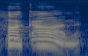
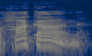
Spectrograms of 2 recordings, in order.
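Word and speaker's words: Håkan: the swedish uh swedish name uh and oh hakan carlson says basically pronounce hawk on thanks buddy so hawk on um elmac says as they pronounce in england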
